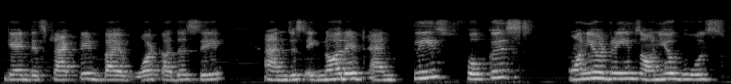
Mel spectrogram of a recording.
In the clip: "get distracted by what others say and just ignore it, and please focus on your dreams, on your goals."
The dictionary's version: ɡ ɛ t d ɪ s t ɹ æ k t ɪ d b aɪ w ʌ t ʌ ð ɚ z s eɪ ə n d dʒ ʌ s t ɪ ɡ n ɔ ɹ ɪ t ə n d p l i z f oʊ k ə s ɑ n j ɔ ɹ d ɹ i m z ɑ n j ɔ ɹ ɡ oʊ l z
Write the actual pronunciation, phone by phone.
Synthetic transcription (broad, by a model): ɡ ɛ t d ɪ s t ɹ æ k t ɪ d b aɪ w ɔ t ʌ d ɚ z s eɪ ə n d dʒ ʌ s t ɪ ɡ n ɔ ɹ ɪ t ə n d p l i z f oʊ k ə s ɑ n j ɔ ɹ d ɹ i m z ɑ n j ɔ ɹ ɡ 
